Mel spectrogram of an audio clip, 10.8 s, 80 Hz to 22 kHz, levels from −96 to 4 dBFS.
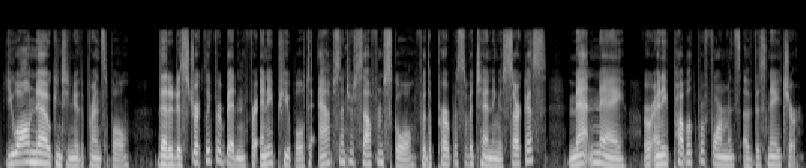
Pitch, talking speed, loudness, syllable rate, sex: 155 Hz, 190 wpm, -22 LUFS, 6.1 syllables/s, female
